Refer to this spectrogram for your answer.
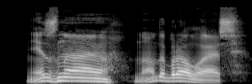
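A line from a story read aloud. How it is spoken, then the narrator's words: Tired reply. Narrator (Russian): устало отвечает Генри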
